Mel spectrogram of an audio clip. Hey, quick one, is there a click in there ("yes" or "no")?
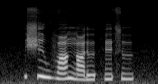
no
